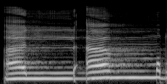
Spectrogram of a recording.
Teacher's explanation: mim sukunnya adalah kita bunyikan mimnya ini dengan jelas izhar alamr huruf ro dibunyikan secara tafkhim karena berhakatah cara membacanya adalah dibunyikan dengan tebal dengan menaikkan pangkal lidah kita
